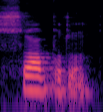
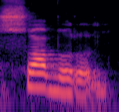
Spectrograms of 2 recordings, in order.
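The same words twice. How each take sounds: First: The first s sound is heavy and emphatic. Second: The same.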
